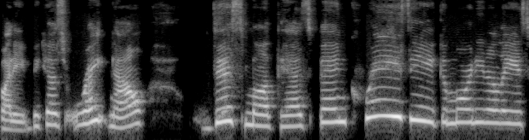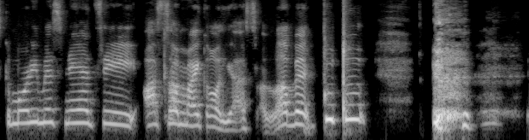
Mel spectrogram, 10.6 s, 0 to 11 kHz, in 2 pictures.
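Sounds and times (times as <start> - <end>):
speech: 0.0 - 10.4
cough: 9.6 - 10.2.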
